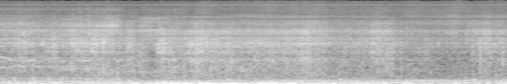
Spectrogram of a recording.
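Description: Wind buffeting the microphone of a moving skier, a steady low rumble, over the hiss of skis sliding on groomed snow.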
